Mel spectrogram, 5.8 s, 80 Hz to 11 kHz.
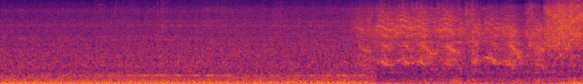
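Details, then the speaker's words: Chevy G10 van being readied for a hot rod show, started after a jump-start: steady, even low idle rumble with no knocks or misses; oil pressure looks good, engine running healthy. "the oil pressure looks good everything looks good all right guys things running"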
